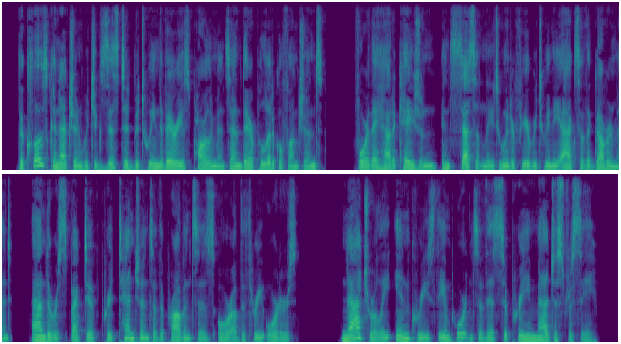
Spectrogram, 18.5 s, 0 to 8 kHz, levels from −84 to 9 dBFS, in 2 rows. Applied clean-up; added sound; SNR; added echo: none; none; none; none.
